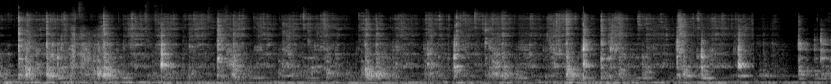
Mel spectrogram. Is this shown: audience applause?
no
